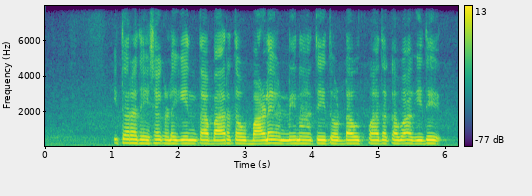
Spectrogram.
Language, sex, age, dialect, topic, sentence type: Kannada, female, 36-40, Central, agriculture, statement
